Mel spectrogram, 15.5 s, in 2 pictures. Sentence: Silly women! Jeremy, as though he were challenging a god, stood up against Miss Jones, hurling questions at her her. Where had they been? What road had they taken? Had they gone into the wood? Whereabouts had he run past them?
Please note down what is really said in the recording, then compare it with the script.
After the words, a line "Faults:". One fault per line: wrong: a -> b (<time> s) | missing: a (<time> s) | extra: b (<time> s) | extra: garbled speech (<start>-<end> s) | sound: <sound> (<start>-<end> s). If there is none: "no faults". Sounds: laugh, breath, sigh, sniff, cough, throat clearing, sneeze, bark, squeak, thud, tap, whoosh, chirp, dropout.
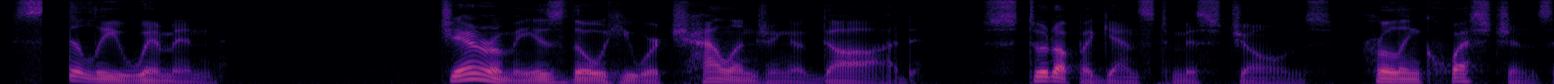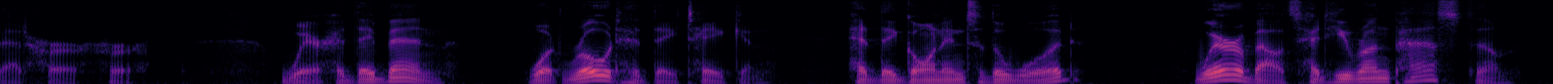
Silly women! Jeremy, as though he were challenging a god, stood up against Miss Jones, hurling questions at her her. Where had they been? What road had they taken? Had they gone into the wood? Whereabouts had he run past them?
Faults:
sound: dropout (0.2-0.4 s)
